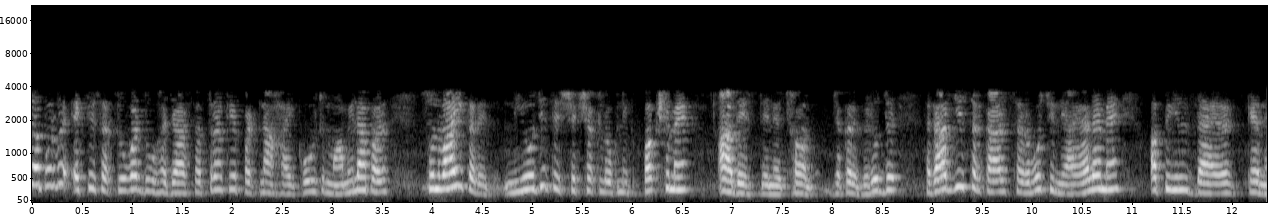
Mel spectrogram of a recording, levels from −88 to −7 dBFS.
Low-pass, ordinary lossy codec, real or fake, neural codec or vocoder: 3.6 kHz; Opus, 32 kbps; real; none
